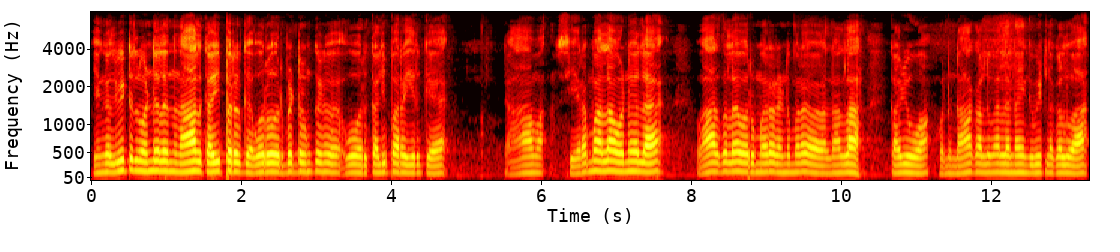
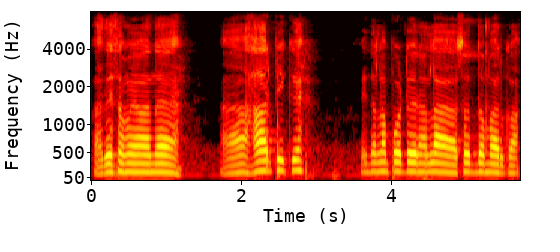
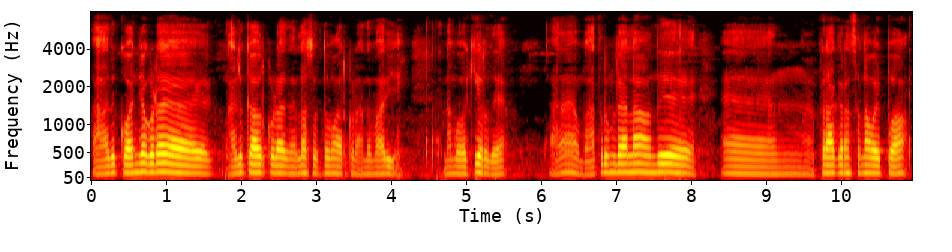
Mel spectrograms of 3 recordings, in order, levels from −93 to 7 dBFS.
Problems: none marked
